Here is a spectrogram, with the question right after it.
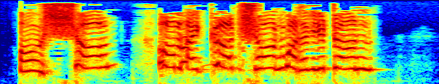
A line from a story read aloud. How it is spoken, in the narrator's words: Mary cried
